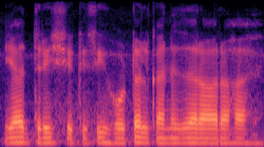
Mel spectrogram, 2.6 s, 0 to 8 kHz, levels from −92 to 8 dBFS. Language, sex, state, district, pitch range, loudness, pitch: Hindi, male, Jharkhand, Ranchi, 95-100 Hz, -18 LUFS, 95 Hz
